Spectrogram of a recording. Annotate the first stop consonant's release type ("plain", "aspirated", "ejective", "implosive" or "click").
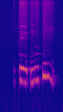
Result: plain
